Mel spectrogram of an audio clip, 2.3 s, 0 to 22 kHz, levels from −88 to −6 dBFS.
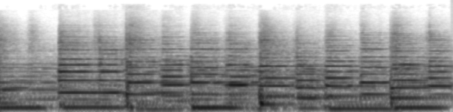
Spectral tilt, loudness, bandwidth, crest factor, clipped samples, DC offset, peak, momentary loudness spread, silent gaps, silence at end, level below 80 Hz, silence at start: -4.5 dB/octave; -17 LUFS; 13 kHz; 16 dB; under 0.1%; under 0.1%; -2 dBFS; 2 LU; none; 0 s; -40 dBFS; 0 s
